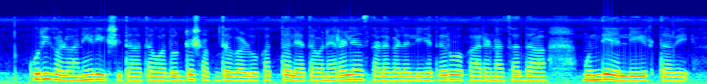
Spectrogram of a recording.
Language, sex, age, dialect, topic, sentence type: Kannada, female, 51-55, Coastal/Dakshin, agriculture, statement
